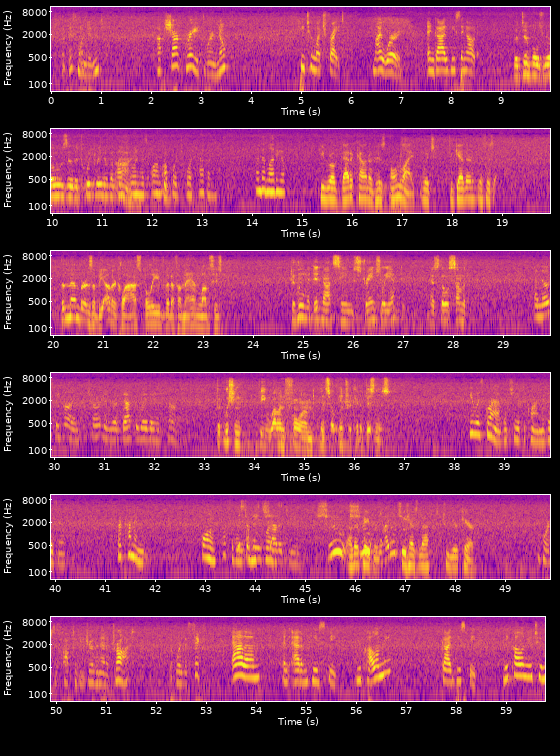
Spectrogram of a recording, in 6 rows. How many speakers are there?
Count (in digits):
10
